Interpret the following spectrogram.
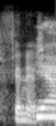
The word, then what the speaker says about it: finitude: If that's even how you pronounce it, finitude, right?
